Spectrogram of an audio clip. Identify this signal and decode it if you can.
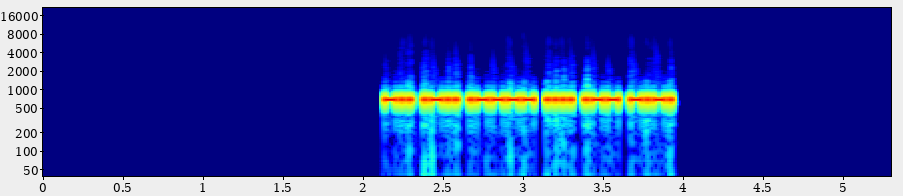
Morse code, heard as a keyed tone, about 52 wpm, 700 Hz. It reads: DL1HWC
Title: DXCC-100 Call Signs - 6 Characters - Repeated 3x - 50wpm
